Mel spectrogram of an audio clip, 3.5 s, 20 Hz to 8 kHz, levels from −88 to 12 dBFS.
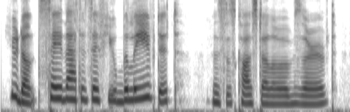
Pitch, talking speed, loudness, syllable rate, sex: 225 Hz, 205 wpm, -19 LUFS, 6.0 syllables/s, female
